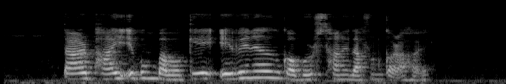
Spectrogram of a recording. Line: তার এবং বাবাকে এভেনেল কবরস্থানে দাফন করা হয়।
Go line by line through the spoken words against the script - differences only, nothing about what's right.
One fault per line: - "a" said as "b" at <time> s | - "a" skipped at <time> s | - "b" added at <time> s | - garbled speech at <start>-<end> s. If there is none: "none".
- "ভাই" added at 0.9 s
